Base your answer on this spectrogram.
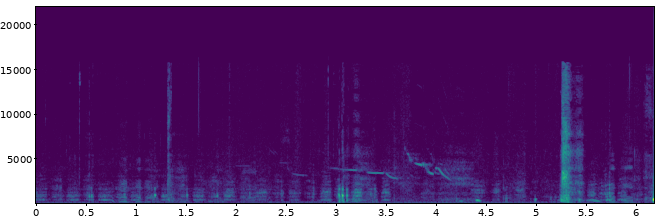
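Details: Golden retriever panting during a game of fetch outdoors: quick, rhythmic breathy pants at the start, then softer breathing, with chirping birds and a man's voice calling the dog.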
